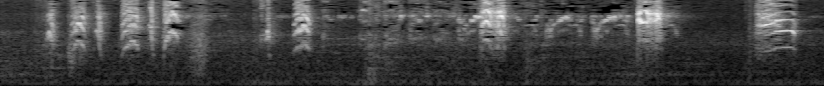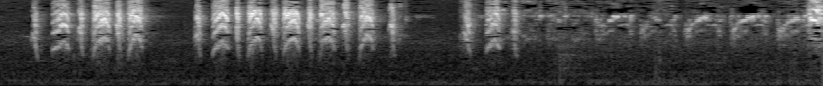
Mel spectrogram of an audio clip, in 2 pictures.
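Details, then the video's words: Crimson sunbird, a caged songbird played as a therapy sound to make birds answer: dense, very high, sharp chirps and quick trills in rapid bursts, nearly continuous with brief pauses. "TERAPI BUNYI SOGON"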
